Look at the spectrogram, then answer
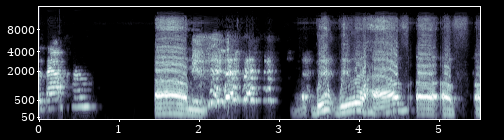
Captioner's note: laughter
